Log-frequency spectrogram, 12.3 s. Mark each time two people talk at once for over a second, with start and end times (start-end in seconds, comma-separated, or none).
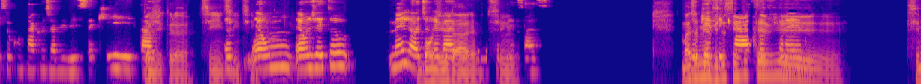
5.6-6.9, 9.2-10.9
